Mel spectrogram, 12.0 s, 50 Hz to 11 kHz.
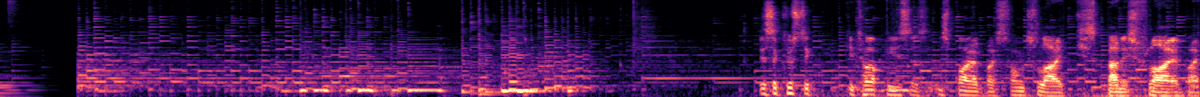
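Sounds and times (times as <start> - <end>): acoustic guitar melody: 0.0 - 12.0.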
